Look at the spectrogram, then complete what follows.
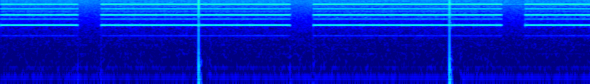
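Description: Near silence apart from a faint, steady high electronic tone, interference in the recording chain, that cuts out briefly three times, with two soft clicks.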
